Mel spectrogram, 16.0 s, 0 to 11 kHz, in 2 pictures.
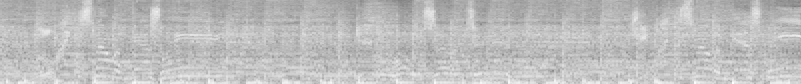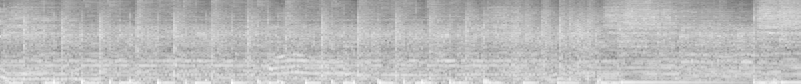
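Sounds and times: fast drum beat: 0.0s - 14.8s
electric guitar lead: 0.0s - 16.0s
upright bass: 0.0s - 16.0s.

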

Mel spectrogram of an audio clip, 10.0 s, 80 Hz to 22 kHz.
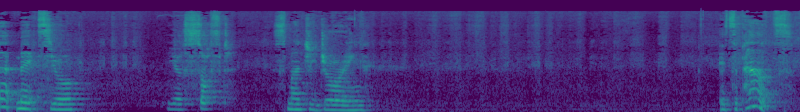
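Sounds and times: soft rubbing on drawing paper: 0.0s - 10.0s.

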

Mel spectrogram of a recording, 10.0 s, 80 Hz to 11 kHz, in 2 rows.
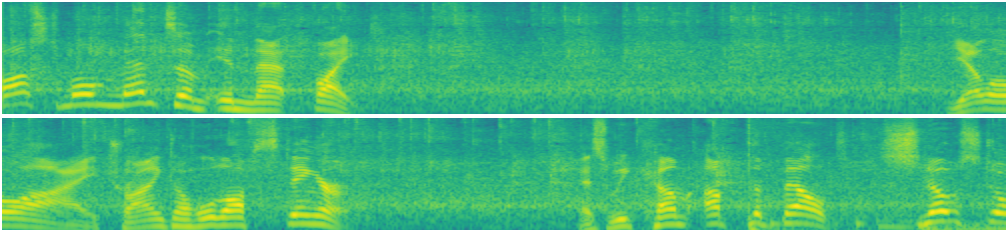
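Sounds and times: marbles rolling on plastic track: 0.0s - 9.5s.

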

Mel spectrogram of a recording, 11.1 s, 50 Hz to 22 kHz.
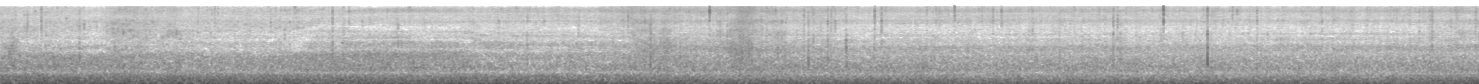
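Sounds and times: fire crackling and popping: 0.0s - 11.0s
flames rumbling: 0.0s - 11.0s.

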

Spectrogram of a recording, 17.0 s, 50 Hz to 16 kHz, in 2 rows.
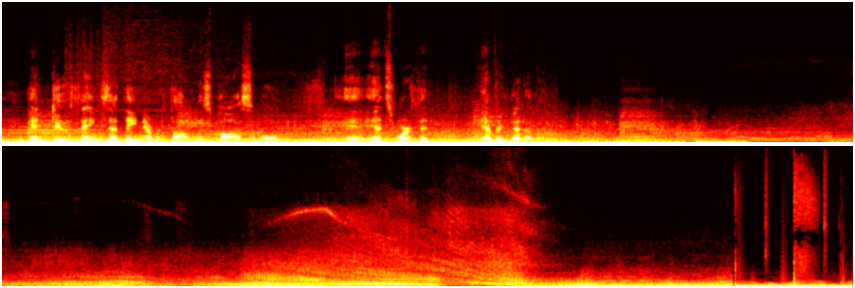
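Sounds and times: diesel truck engines: 0.0s - 15.8s
truck passing by: 0.0s - 15.8s.

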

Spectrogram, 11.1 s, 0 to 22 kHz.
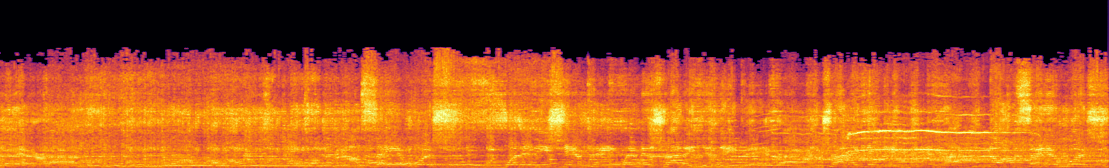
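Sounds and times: live band music over sound system: 0.0s - 11.0s.

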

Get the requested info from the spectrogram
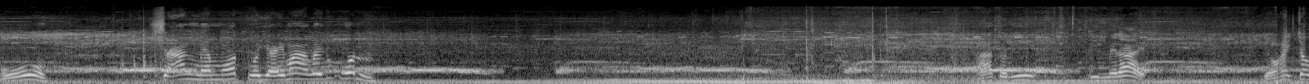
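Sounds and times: tinny electronic tones: 0.0s - 13.0s
toy gear motor humming: 0.0s - 13.0s.

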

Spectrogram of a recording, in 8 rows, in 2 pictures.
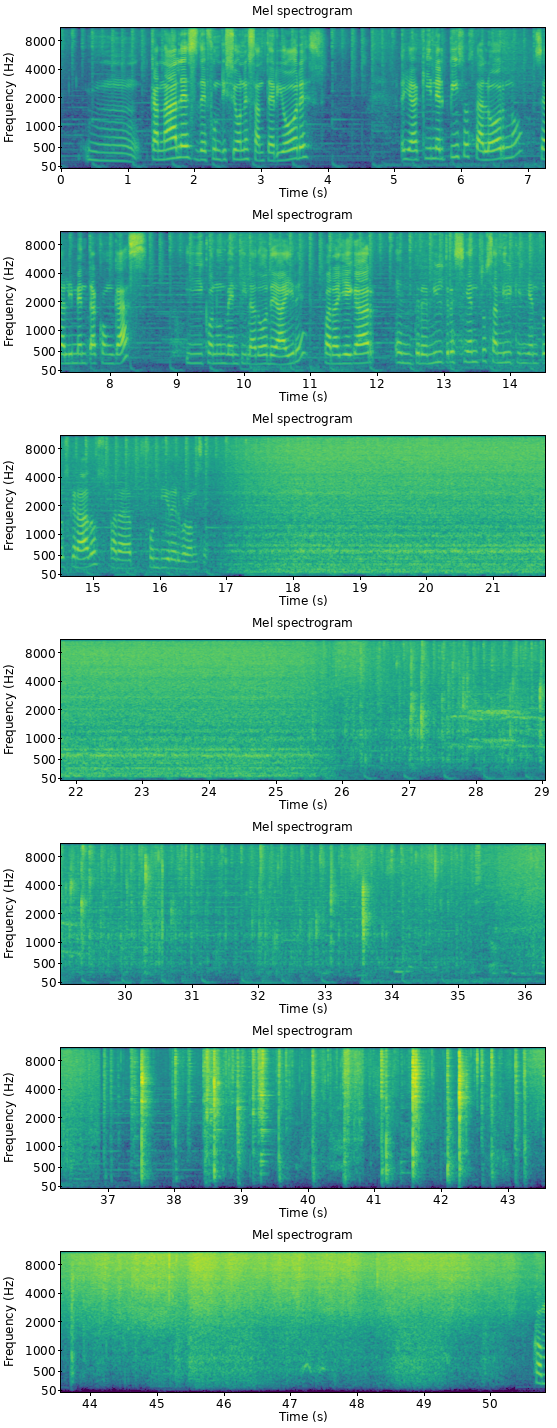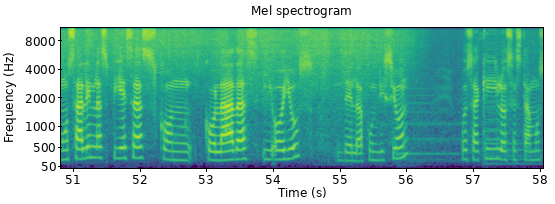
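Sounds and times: furnace air blower roaring: 16.7s - 26.5s
steady hiss: 32.6s - 36.9s, 43.3s - 56.2s.

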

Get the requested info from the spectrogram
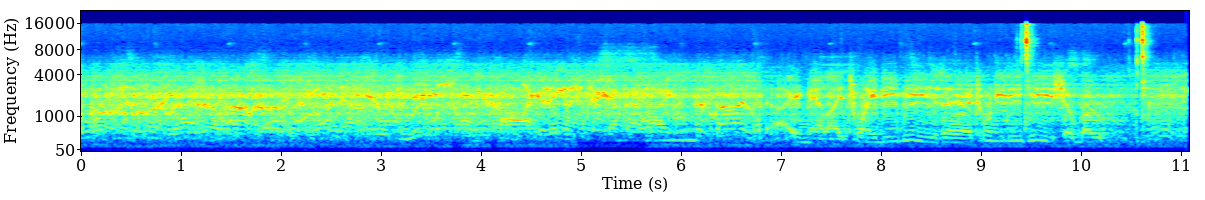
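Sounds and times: distorted voice over radio: 0.0s - 11.0s.

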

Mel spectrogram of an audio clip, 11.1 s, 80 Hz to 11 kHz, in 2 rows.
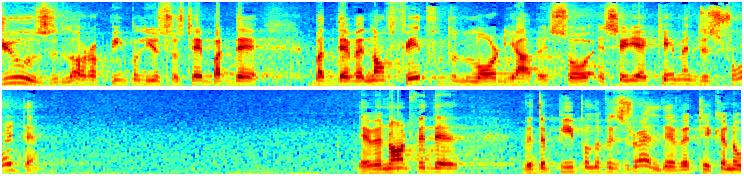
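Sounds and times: low hum with faint hiss: 0.0s - 11.0s.

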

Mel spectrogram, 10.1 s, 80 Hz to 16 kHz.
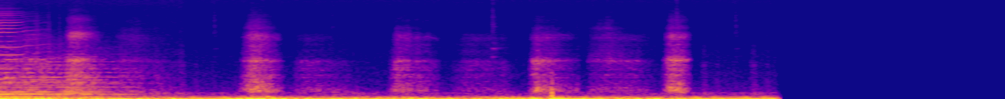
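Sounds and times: person breathing hard: 0.0s - 1.7s, 2.4s - 7.2s
steady low rumble: 0.0s - 7.8s.

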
